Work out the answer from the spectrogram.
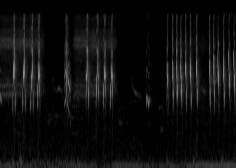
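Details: Bar-winged prinia calls used as a lure to provoke quiet birds into responding: bursts of four to eight sharp, high, rapid chip notes with a brief pause between bursts, over a faint low hum.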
